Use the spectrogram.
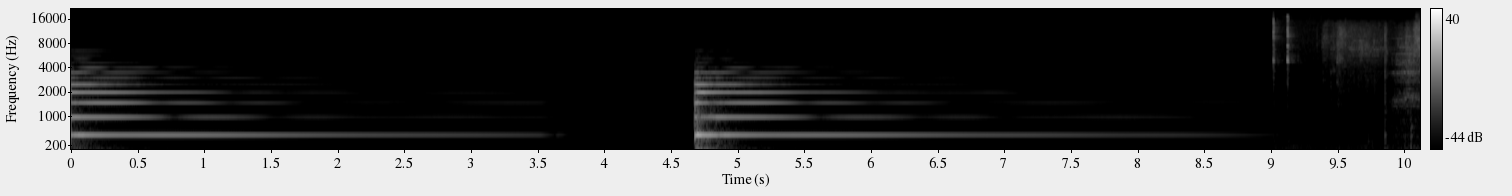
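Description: Musical note B on the treble clef staff, played twice as a clear sustained tone that decays slowly, with a pause between the strikes and faint clicking near the end.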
